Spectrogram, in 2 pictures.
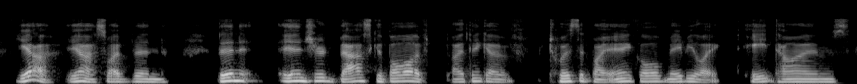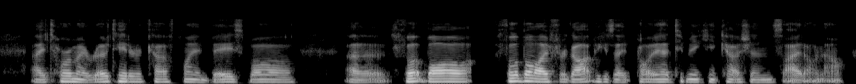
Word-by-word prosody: Yeah, 145 - +4
yeah, 135 -3 +2
so 120 +3 -5
I've 120 -1 -1
been 125 -2 0 0.5
been 160 +1 +5 0.2
injured 155 -2 +4
basketball, 140 +2 +2
I've 120 - -2 0.2
I 120 0 -3
think 145 +2 -3
I've 115 -4 -4 0.4
twisted 140 +1 0
my 115 -2 0
ankle 135 +3 0
maybe, 130 +2 0
like, 110 -3 -3 0.3
8, 135 +5 -1
times. 125 -1 -1 0.4
I 110 -1 -3
tore 130 +2 0
my 120 -3 +2
rotator 125 +3 0
cuff 120 -1 -4
playing 110 -5 -3
baseball, 115 -2 -3 0.5
uh, 100 -2 -4 0.2
football. 130 -1 +5 0.3
Football, 145 -1 +4
I 125 - +6
forgot 120 +1 -1
because 120 -3 -6
I 105 -2 -4
probably 115 -1 -2
had 115 -1 -2
too - - -8
many 115 -1 -1
concussions, 110 -1 -6
I - - -2
don't - - -7
know, - - -9
125 Hz, 145 wpm, -23 LUFS, 115-135 Hz, 0.5 s, I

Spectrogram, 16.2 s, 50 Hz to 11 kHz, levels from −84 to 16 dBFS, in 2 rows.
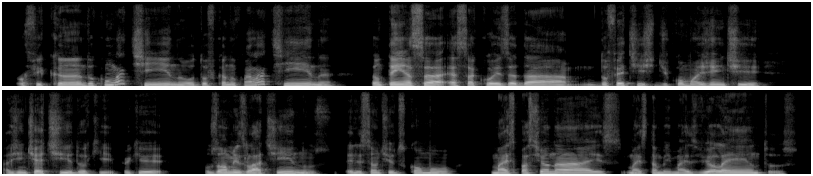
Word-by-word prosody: eu - - -6
tô - - -8
ficando 150 +4 0
com 230 +4 -2
o - - +2
latino 170 - -1
ou 115 - +1
tô 135 +3 -3
ficando 135 +4 -3
com 210 - -9
a - - -1
latina." 185 - -1 0.3
Então, 140 +1 +1
tem 165 +3 +5
essa 175 0 +5
essa 135 +2 0
coisa 145 0 +3
da 140 -4 +3 0.2
do 145 +5 -6
fetiche. 210 -3 0
De 135 -2 -12
como 155 +7 -2
a 165 - 0
gente 145 -5 -1 0.5
a 120 - -8
gente 130 +4 -1
é 155 - +4
tido 140 -6 -1
aqui. 105 -2 -8
Porque 125 +3 -3 0.4
os 120 - -8
homens 155 -1 +3
latinos 115 - 0
eles 125 +1 -4
são 140 +1 -2
tidos 125 0 -5
como 120 -3 -1 0.3
mais 120 +1 +2
passionais, 145 - +1
mas 105 -1 -3
também 105 -1 -3
mais 100 0 -3
violentos. 125 - +1
140 Hz, 160 wpm, -24 LUFS, 120-160 Hz, 0.5 s, tem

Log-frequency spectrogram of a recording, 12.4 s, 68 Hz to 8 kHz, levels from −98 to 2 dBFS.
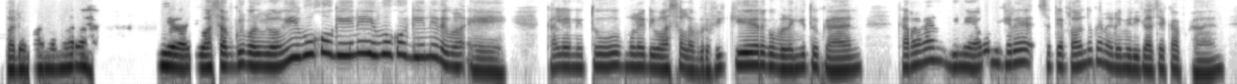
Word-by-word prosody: Pada 155 0 +3
marah-marah. 165 +2 +2 0.7
Iya 190 -1 +8 0.2
di - - -36
WhatsApp 180 +2 +3
group 210 0 +1
pada 190 - +5
bilang, 185 +1 +3
"Ibu 310 +8 +3
kok 400 0 +1
gini 345 +2 +3 0.2
Ibu 375 - 0
kok 365 -1 0
gini." 315 0 0
tuh 230 - +1
bilang, 185 -1 -3
"Eh 145 -4 -2 0.4
kalian 180 +1 -4
itu 185 +2 -1
mulai 185 -1 -1
dewasalah 165 -1 -1
berpikir," 180 +7 +2
gue 185 -2 -1
bilang 160 0 +2
gitu 180 +1 -3
kan. 155 0 0 0.4
Karena 175 +3 -2
kan 265 - -2 0.2
gini 185 0 -1
ya, - - 0
aku 220 +5 -4
mikirnya 225 +2 -2
setiap 190 -2 -7
tahun 185 +1 -1
tuh - - -12
kan 240 - -5
ada 180 -3 -3
medical 160 -1 -1
check 160 -2 -7
up 150 - -5
kan 130 +3 -2
180 Hz, 200 wpm, -17 LUFS, 165-200 Hz, 0.7 s, Iya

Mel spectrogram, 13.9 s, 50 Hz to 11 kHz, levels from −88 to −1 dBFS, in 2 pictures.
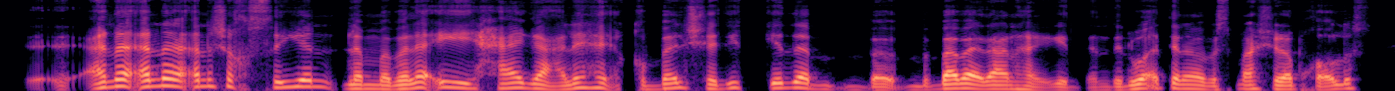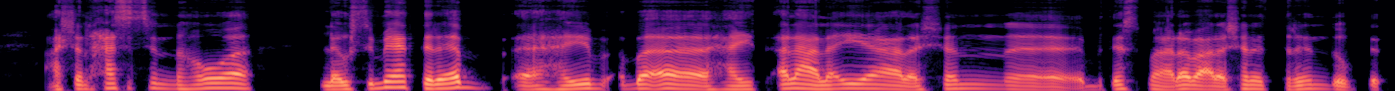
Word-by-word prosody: أ 470 0 -14 0.2
أنا 235 - +4
أنا 225 +3 +5
أنا 230 +2 +1
شخصيًا 220 -1 -2
لمّا 145 -2 +1
بالاقي 170 +5 +2
حاجة 165 0 +1
عليها 175 +2 -1
إقبال 165 +8 -3
شديد 170 +2 -3
كده 175 +2 +3
ب 165 - -2 0.3
ب 115 +2 -5
بابعد 155 -2 +7
عنها 135 -4 +1
جدًا، 100 -1 -8
دلوقتي 145 +10 0
أنا 150 - +1
ما 140 - +1
باسمعش 140 +4 -4
راب 130 0 +3
خالص 155 +2 -3 0.3
عشان 145 -2 -4
حاسس 170 +4 -4
إن 155 -4 -6
هو 170 +3 +2 0.4
لو 125 0 +3
سمعت 190 +6 +1
راب 170 +3 +4
هيبقى 135 +4 -2
بقى 150 -4 +4
هيتقال 130 +6 -1
عليَّ 155 +2 +2
علشان 145 +2 -2 0.4
بتسمع 140 +2 -4
راب 140 0 +4
علشان 145 - +1
الترند، 140 +2 -4
وبت - - -6
150 Hz, 170 wpm, -23 LUFS, 135-170 Hz, 0.4 s, بابعد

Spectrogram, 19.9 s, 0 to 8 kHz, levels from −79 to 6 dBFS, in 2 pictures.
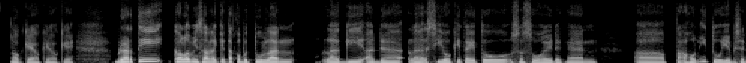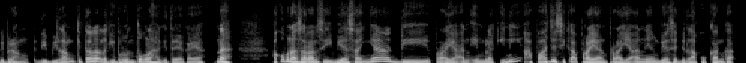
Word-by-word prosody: Oke 125 -2 -2
oke 110 0 -5
oke. 100 -1 -7 0.6
Berarti 230 - +5
kalau 170 -1 +6
misalnya 150 -3 +3
kita 155 0 +1
kebetulan 145 0 +3 0.4
lagi 140 +1 +1
ada 130 -2 0 0.2
la 135 -1 0
shio 140 -3 0
kita 140 -2 -1
itu 150 +1 +1
sesuai 130 0 -1
dengan, 120 0 -4 0.5
eee, 110 -1 -2 0.2
tahun 125 +1 -1
itu, 180 -10 -1
ya 125 - +2
bisa 115 0 -4
dibirang 110 -1 -3
dibilang 120 +7 -3
kita 175 0 0
lagi 125 -9 -1
beruntunglah 130 +4 +1
gitu, 100 -1 -6
ya 95 -1 -3
Kak 95 +1 -6
ya. 110 +4 -3 0.2
Nah, 165 -8 +5 0.6
aku 240 -1 -2
penasaran 160 -5 +5
sih, 125 -3 -3
biasanya 135 - +1
di 130 - 0
perayaan 130 -1 -3
Imlek 130 -2 -3
ini, 220 - -1
apa 155 -1 -3
aja 200 +3 +2
sih 155 -3 -7
Kak 150 - -2
perayaan-perayaan 125 +2 0
yang 135 -4 -1
biasanya 115 -1 -2
dilakukan, 120 +5 -2
Kak? 145 0 -3
130 Hz, 145 wpm, -23 LUFS, 120-150 Hz, 0.6 s, kalau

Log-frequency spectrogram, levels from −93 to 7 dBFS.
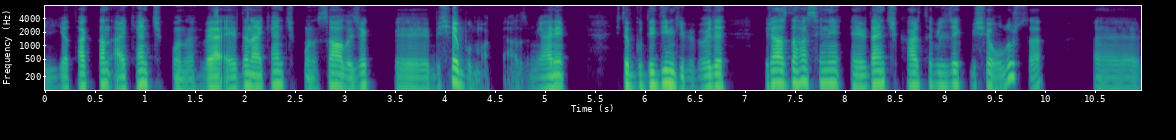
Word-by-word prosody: yataktan 120 +6 0
erken 135 +9 +1
çıkmanı 95 -6 -8
veya 100 +1 +7
evden 100 +5 0
erken 110 +5 +3
çıkmanı 95 -7 -10
sağlayacak, 120 +2 +2 0.2
eee, 95 -1 -4
bir 105 - -13
şey 145 +2 +6
bulmak - - -15 0.2
lazım. 95 0 -18
Yani, 105 +2 +3 0.5
işte, 120 -3 0
bu 120 - -7
dediğim 130 +2 +4
gibi 90 -5 -8
böyle 110 +2 +2 0.4
biraz 140 0 +4
daha 150 +2 +3
seni 140 -1 -1
evden 110 +5 +3
çıkartabilecek 125 0 -3
bir 115 - -13
şey - - -1
olursa, 150 - -4 0.5
eee, 100 - -7
b 95 0 -10
115 Hz, 160 wpm, -25 LUFS, 100-130 Hz, 0.5 s, veya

